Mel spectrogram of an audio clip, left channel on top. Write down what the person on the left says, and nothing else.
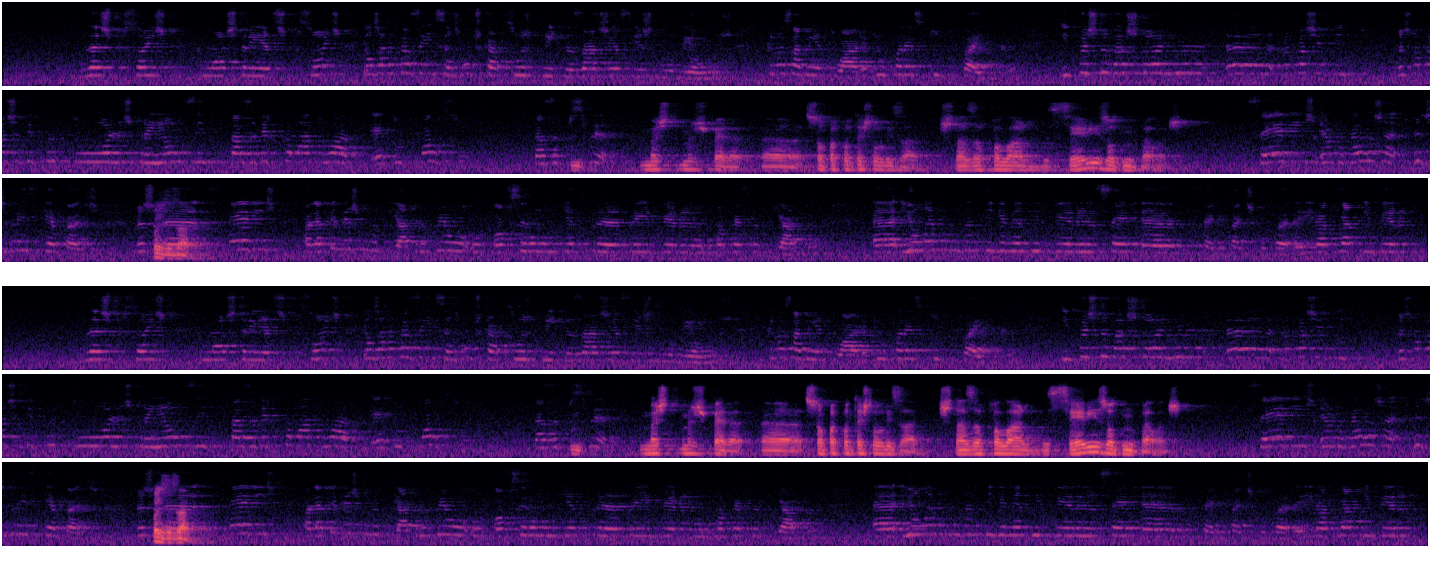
nas expressões que mostrem as expressões, eles já não fazem isso, eles vão buscar pessoas bonitas a agências de modelos que não sabem atuar, aquilo parece tudo fake e depois toda a história ah, não faz sentido. Mas não faz sentido porque tu olhas para eles e estás a ver que estão a atuar, é tudo falso. Estás a perceber?
Séries, eu novelas já, <laughs> já nem sequer vejo, mas
eh,
séries, olha, até mesmo no teatro, eu fui a um- ofereceram-me um bilhete para para ir ver eh, uma peça de teatro, eh, e eu lembro-me de antigamente ir ver eh, séri- eh, séries, ai desculpa, eh, ir ao teatro e ver,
